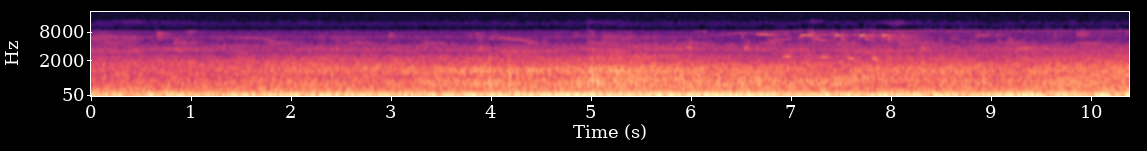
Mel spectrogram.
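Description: Quiet rural evening outdoor ambience: a steady low rumble under a faint even hiss, with a short run of faint high chirps about seven seconds in.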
